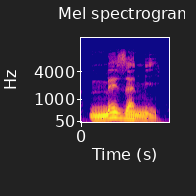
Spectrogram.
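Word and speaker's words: mes amis: And then let's be purist and make this beautiful le between these two words. Meami.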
